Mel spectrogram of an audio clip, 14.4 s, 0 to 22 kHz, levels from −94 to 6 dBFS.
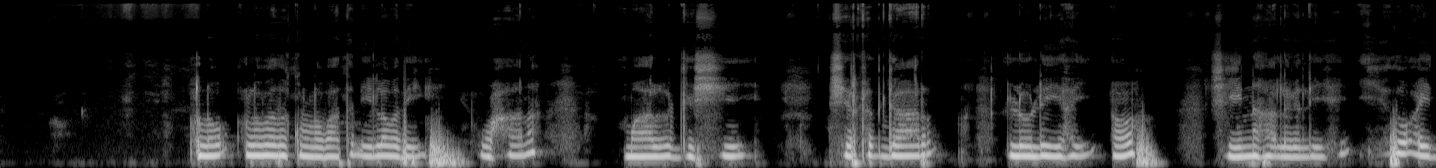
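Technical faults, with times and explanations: Nothing technical stands out in this speech recording; there's no fault to point to anywhere along the way.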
